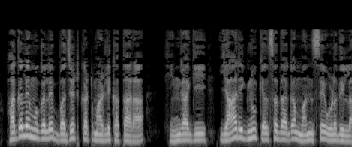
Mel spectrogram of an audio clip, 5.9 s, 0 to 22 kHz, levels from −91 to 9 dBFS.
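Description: Heavy lossy coding, likely Vorbis compression at a low bitrate around 30 kbps, runs through the whole speech clip. The encoder has thrown away everything above 10.6 kHz and quantised the remaining treble so coarsely that its fine structure has turned into noise of similar energy. The result is a dull top end with a hissy, grainy layer over the voice. Tones sound roughened, and consonant onsets lose their crispness.

The same block-based coding also causes pre-echo at four sharp attacks. At each one, the quantisation noise meant for the loud onset has spread back into the quiet moment before it. A brief hiss runs ahead of the attack at 1.26 to 1.29 s (34 ms), at 1.51 s, at 1.86 to 1.90 s (33 ms) and at 4.32 s. Each of these onsets sounds soft and smeared rather than clean.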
